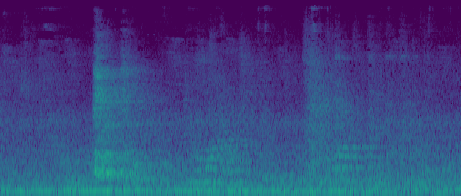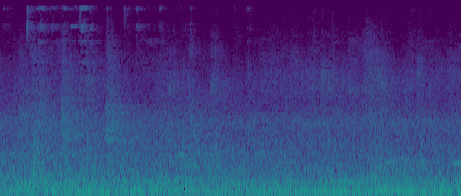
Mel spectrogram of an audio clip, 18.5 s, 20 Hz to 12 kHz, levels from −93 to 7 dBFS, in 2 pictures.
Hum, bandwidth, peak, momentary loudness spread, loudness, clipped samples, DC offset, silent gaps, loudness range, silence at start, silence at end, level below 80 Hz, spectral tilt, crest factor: none; 11.5 kHz; -20 dBFS; 7 LU; -43 LUFS; under 0.1%; under 0.1%; none; 7 LU; 0 s; 0 s; -48 dBFS; -6 dB/octave; 22 dB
